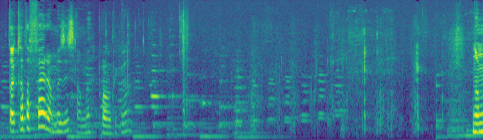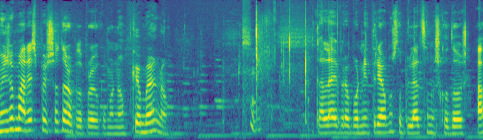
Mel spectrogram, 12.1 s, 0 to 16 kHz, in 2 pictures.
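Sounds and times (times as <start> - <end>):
woman speaking: 0.0 - 1.8, 5.8 - 8.3, 9.9 - 12.0
soft background music: 0.0 - 4.7, 5.4 - 12.0
chewing cookie crunches: 1.6 - 5.6, 8.7 - 10.0.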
